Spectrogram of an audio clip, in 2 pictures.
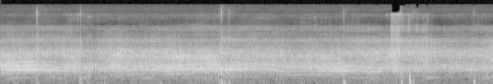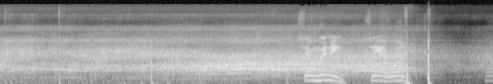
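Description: A monster truck engine roars and revs steadily.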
